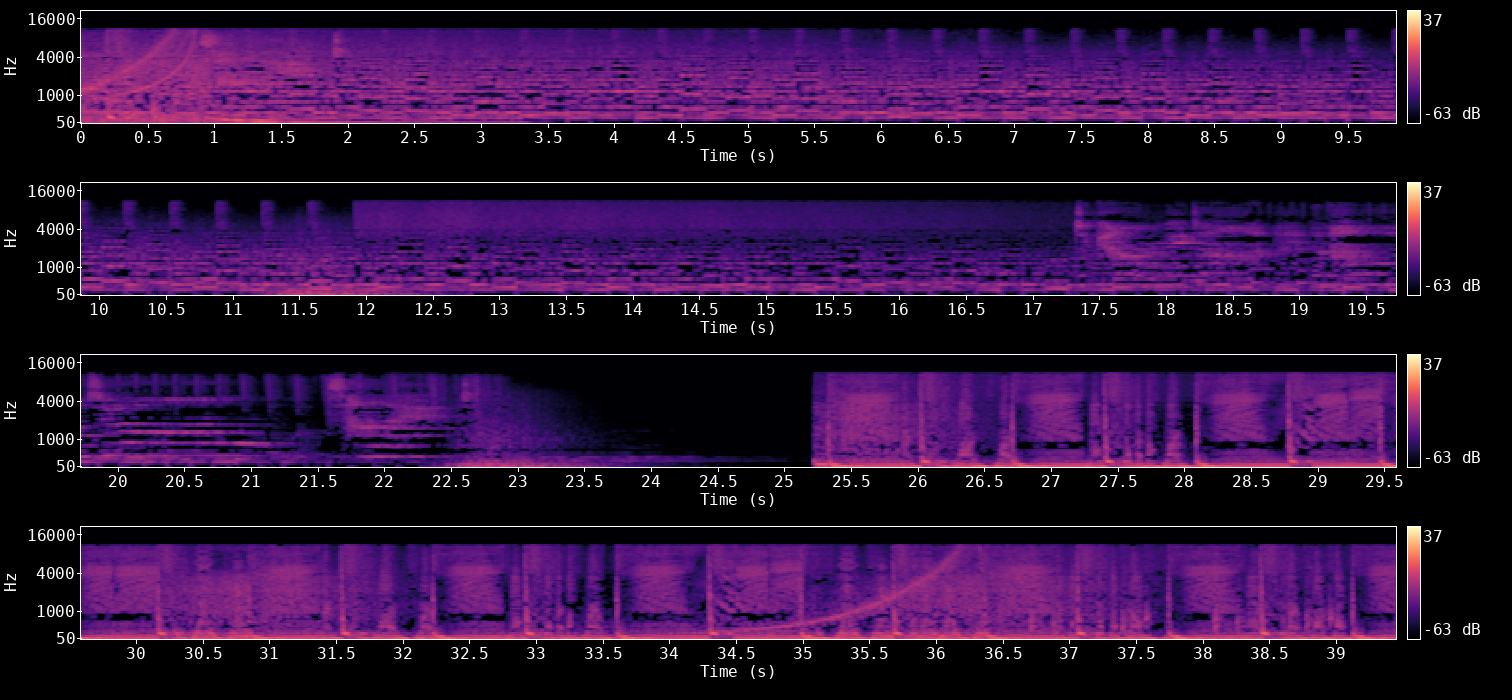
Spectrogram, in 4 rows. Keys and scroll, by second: 2.0 ctrl+shift+Return, 6.1 Left, 12.0-15.8 typing, 21.6 Return, 22.8 Delete, 25.8 Return, 27.0 Delete, 29.3 Return, 29.9-31.1 typing, 33.3 ctrl+t.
